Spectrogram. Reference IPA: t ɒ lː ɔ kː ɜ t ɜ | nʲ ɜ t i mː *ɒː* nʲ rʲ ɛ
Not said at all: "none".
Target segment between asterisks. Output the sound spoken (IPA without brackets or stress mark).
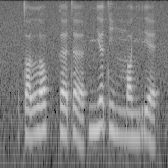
ɒ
